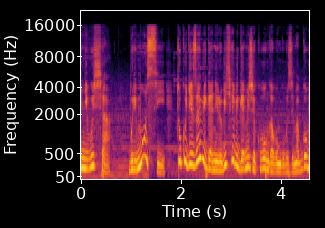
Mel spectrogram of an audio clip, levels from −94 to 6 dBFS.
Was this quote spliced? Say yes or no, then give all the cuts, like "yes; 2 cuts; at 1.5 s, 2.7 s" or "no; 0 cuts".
no; 0 cuts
